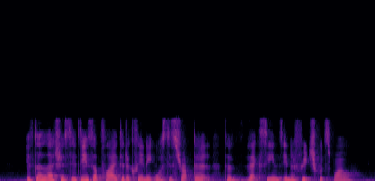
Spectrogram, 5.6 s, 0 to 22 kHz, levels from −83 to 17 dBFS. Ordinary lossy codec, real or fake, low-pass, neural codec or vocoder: none; fake; none; codec, 16 kHz, 6 kbps, DAC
